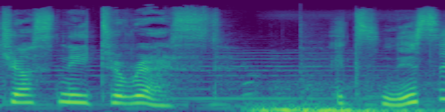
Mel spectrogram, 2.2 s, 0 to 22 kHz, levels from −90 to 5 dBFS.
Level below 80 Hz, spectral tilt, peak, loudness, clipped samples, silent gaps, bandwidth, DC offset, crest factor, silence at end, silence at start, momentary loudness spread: -26 dBFS; -4 dB/octave; -4 dBFS; -20 LUFS; under 0.1%; none; 18.5 kHz; under 0.1%; 14 dB; 0 s; 0 s; 10 LU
